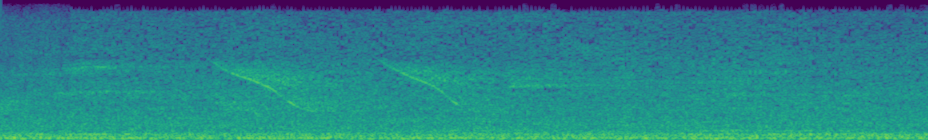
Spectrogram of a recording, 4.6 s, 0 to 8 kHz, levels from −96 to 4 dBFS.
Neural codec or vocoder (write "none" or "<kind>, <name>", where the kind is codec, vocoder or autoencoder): none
